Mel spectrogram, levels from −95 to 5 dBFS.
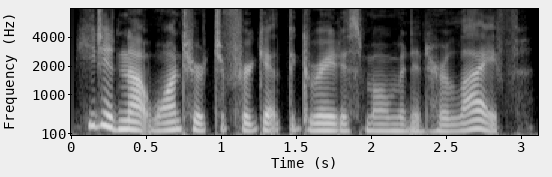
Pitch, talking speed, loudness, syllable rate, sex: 180 Hz, 250 wpm, -19 LUFS, 5.5 syllables/s, female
